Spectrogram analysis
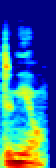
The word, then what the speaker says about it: Danielle Hunter: Sorry, not Daniel Hunter. Danielle. Okay.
